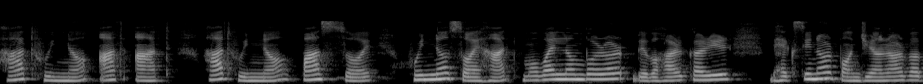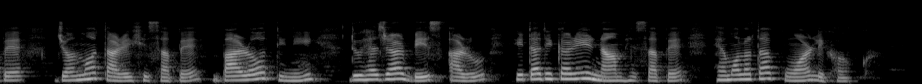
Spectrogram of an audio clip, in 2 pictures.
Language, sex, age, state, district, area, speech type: Assamese, female, 30-45, Assam, Dibrugarh, urban, read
